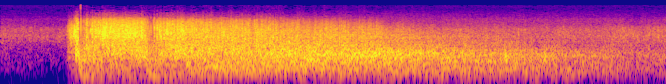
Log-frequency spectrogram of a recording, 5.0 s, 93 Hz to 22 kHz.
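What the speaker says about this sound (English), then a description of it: "Nice explosion, Mr. Manley." A loud explosion at sea from a 1954 naval scene erupts suddenly after a moment of quiet, then settles into a long, sustained roar that slowly fades over several seconds.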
